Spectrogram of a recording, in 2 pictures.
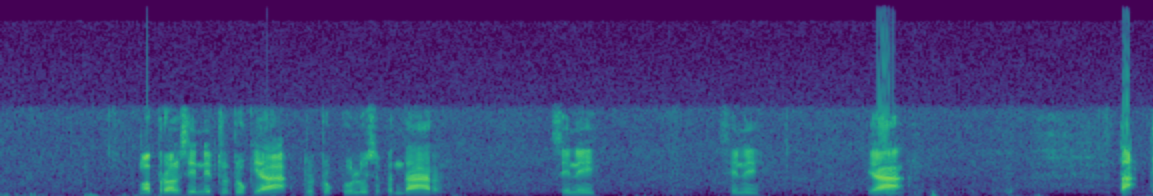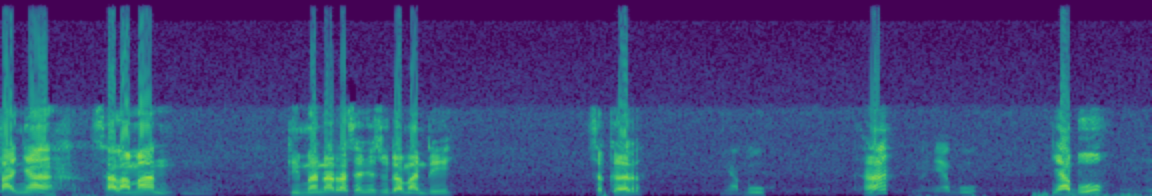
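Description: A man talks calmly and close by.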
